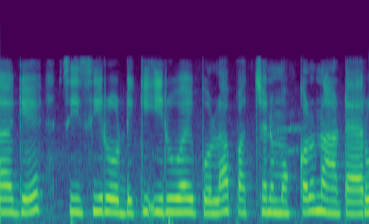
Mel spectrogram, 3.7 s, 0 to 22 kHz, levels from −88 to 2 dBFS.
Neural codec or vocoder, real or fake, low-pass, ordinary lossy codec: none; real; 7.2 kHz; none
